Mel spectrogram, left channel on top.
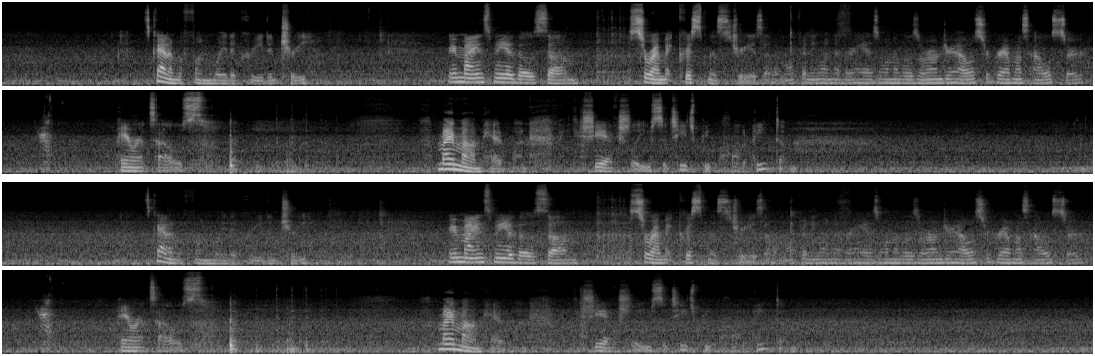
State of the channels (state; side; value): normal; both; correlation 0.44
